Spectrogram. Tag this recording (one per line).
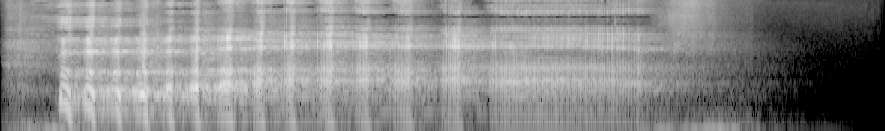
evil
halloween
laugh
spooky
